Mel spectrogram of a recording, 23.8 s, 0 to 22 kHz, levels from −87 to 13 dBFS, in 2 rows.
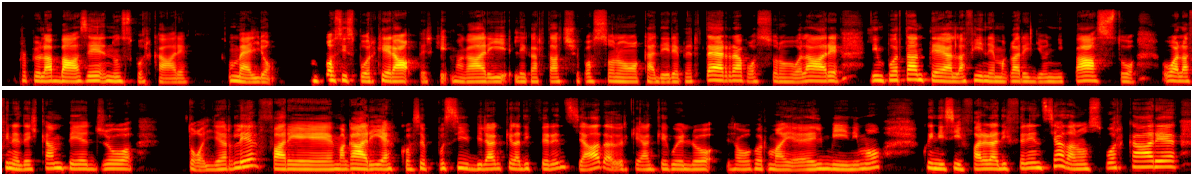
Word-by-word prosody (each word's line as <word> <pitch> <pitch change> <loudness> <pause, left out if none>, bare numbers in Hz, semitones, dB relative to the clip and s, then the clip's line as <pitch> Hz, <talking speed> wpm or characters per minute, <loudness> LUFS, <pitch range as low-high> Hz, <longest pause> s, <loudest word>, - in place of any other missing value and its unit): proprio 185 -2 -7
la 170 +1 +5
base, 175 +2 +4
non 170 -2 -3
sporcare; 145 -4 -5 0.3
o 190 - -7
meglio, 145 -3 +1 0.5
un 175 - -6
po' 215 - +4
si 200 0 -2
sporcherà 165 -2 +4
perché - - -9
magari 155 -1 +2
le 160 - -7
cartacce 155 +1 -4
possono 165 -1 -3
cadere 145 +2 -3
per 160 +1 -12
terra, 195 0 +6
possono 160 0 -8
volare, 175 +4 +3 0.3
l'importante 205 +1 +2
è - - +4
alla 160 -1 +4
fine 180 -1 -4
magari 165 +1 -2
di 155 -1 -10
ogni 160 0 -8
pasto 185 -3 +4 0.3
o 190 - -4
alla 170 -1 +3
fine 190 -1 -2
del 170 0 -5
campeggio 185 -3 -3 0.5
toglierle, 175 - -1
fare 170 - +3
magari 175 0 +5
ecco, 175 0 -1
se 190 +3 -7
possibile 195 -3 -4
anche 190 +2 -1
la 180 - +1
differenziata, 195 +5 -2
perché 165 +1 -9
anche 165 +2 -6
quello, 170 -1 -5
diciamo, 170 0 -8
che 185 - -10
ormai 160 -4 -3
è 150 +2 -5
il 170 +3 -1
minimo. 180 +5 -3 0.4
Quindi 195 -4 -2
sì, 180 0 -1
fare 175 +2 +1
la 185 -1 +5
differenziata, 210 - -2
non 180 +1 -3
sporcare. 250 +6 +1
175 Hz, 150 wpm, -24 LUFS, 165-190 Hz, 0.5 s, terra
